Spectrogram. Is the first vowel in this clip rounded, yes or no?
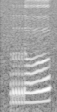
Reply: no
